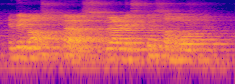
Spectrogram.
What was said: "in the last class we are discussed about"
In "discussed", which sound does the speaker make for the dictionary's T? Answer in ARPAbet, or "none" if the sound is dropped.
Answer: none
